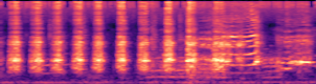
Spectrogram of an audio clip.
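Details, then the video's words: Laying hens in a hen house on a farm, settling into nesting boxes on a peaceful afternoon; rhythmic clucks repeated about twice per second, steady and even, with a low hum beneath. "A Peaceful Afternoon in the Hen House | Real Farm Sounds"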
